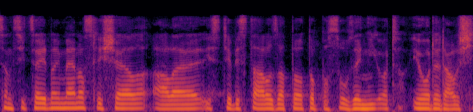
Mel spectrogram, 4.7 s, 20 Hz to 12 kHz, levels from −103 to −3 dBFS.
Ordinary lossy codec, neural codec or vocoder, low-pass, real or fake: AAC, 48 kbps; codec, 16 kHz, 2 kbps, FunCodec, trained on LibriTTS, 25 frames a second; 7.2 kHz; fake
